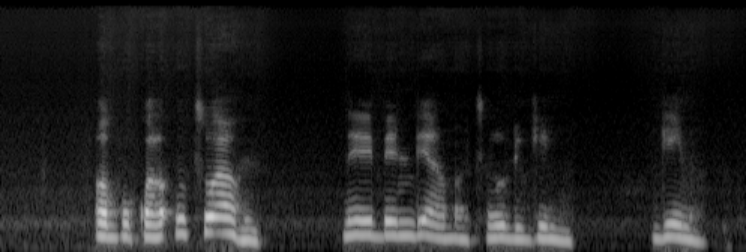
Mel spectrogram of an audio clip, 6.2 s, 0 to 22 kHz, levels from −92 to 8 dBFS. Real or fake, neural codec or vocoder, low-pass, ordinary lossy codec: fake; autoencoder, 48 kHz, 32 numbers a frame, DAC-VAE, trained on Japanese speech; 19.8 kHz; none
